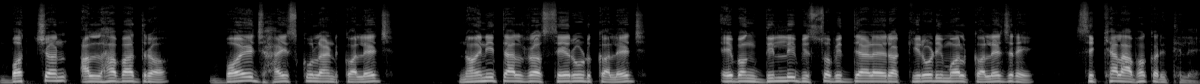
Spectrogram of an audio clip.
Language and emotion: Odia, neutral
